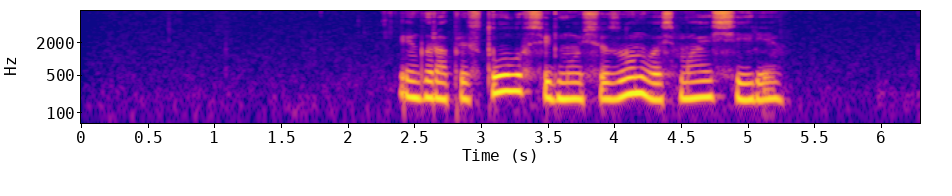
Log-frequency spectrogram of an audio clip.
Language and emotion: Russian, neutral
